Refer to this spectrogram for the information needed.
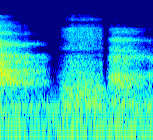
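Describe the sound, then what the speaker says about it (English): Slow breathing during a yoga session, steady close breaths through the nose and mouth with two brief pauses between them and no talking. "And we breathe"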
